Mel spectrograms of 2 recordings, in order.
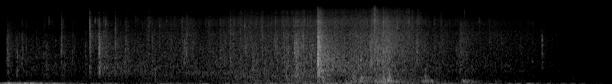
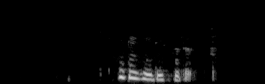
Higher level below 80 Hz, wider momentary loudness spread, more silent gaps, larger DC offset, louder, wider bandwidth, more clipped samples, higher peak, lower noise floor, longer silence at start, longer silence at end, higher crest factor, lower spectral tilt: first, -52 dBFS vs -82 dBFS; first, 21 LU vs 16 LU; neither; neither; second, -37 LUFS vs -22 LUFS; first, 16.5 kHz vs 3.9 kHz; neither; about the same, -8 dBFS vs -8 dBFS; second, -64 dBFS vs -71 dBFS; second, 0 s vs 1.2 s; second, 0.25 s vs 0.75 s; first, 30 dB vs 18 dB; second, -1.5 dB/octave vs -10 dB/octave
